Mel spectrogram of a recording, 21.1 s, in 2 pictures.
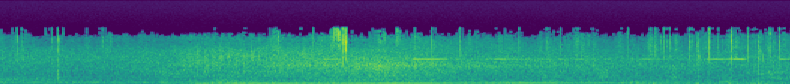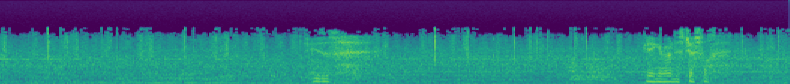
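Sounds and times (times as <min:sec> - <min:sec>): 
bus brakes squealing: 0:00.0 - 0:21.0
bus engine rumble as it pulls up: 0:00.0 - 0:21.0
street noise: 0:00.0 - 0:21.0
speech: 0:19.5 - 0:20.2.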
